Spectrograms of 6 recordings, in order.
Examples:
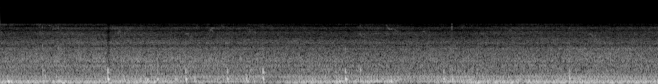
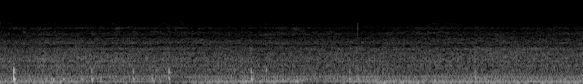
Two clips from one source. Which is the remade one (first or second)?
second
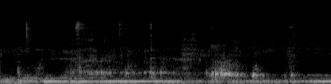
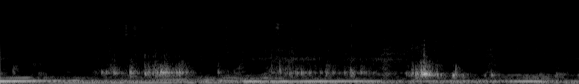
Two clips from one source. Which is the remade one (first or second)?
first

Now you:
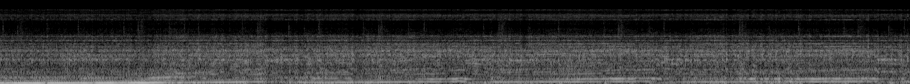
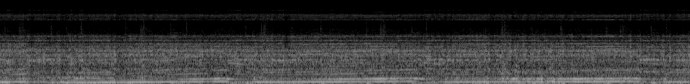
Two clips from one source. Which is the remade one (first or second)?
first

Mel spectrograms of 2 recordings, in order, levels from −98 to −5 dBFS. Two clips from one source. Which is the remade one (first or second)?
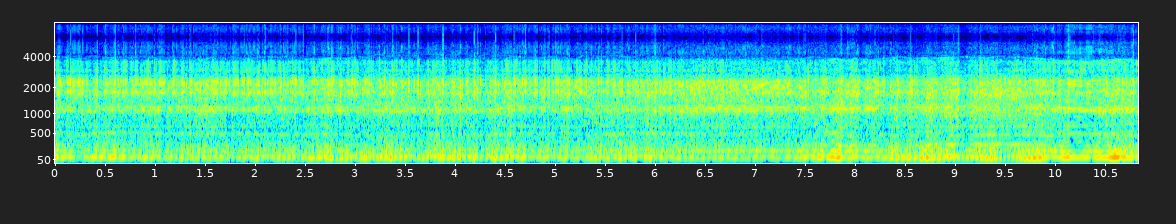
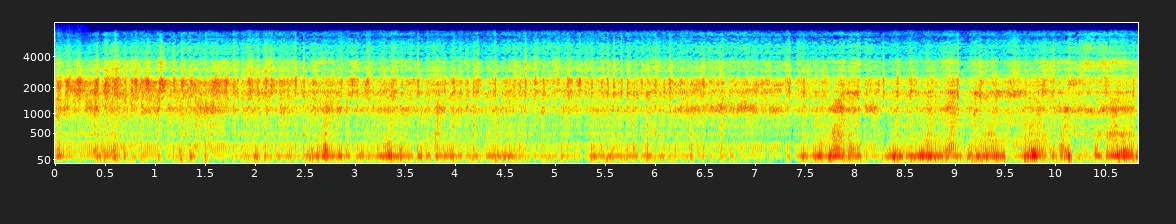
second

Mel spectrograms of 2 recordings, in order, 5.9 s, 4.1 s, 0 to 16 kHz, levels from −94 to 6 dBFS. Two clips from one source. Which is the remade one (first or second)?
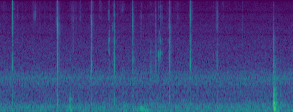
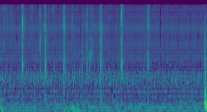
second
